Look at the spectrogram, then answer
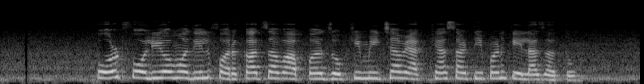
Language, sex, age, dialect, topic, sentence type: Marathi, female, 25-30, Northern Konkan, banking, statement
